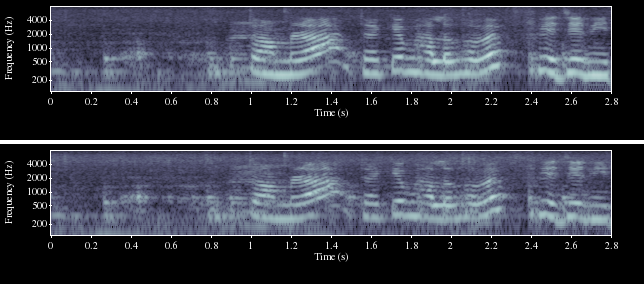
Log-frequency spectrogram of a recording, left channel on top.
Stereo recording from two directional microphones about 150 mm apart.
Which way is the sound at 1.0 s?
70° left (ahead or behind).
